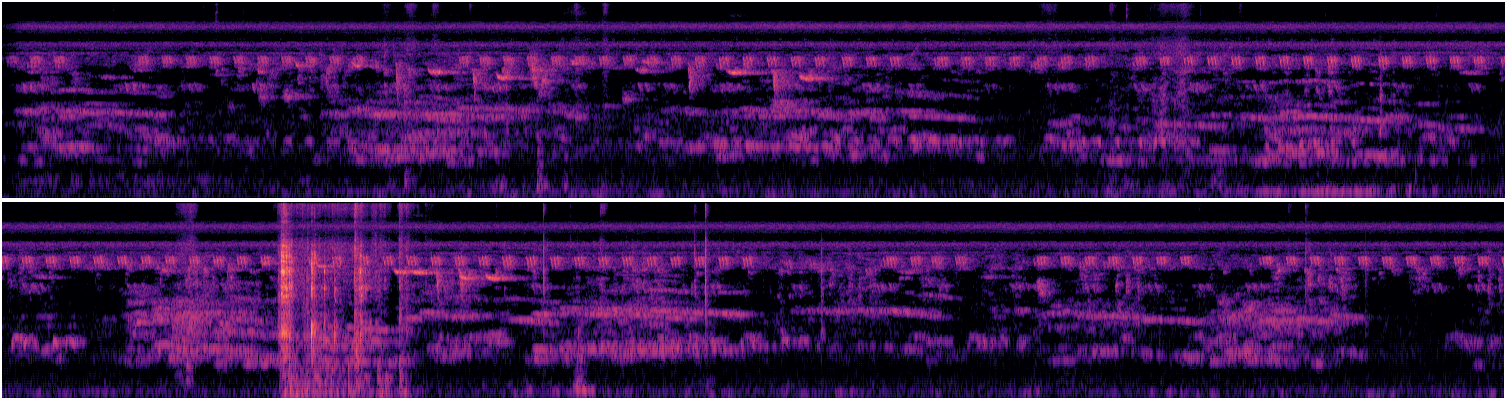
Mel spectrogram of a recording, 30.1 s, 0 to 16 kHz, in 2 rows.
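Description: Birds chirping and twittering throughout, over a steady high-pitched pulsing trill. About 18 seconds in comes a single loud thump.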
